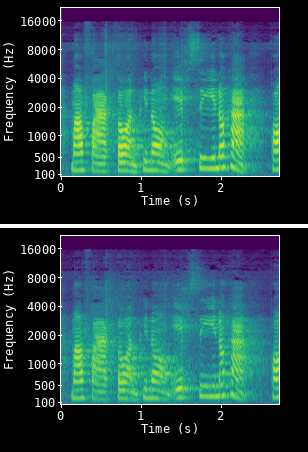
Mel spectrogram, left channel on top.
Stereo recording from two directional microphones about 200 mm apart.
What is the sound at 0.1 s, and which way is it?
Speech, 15° left (ahead or behind).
